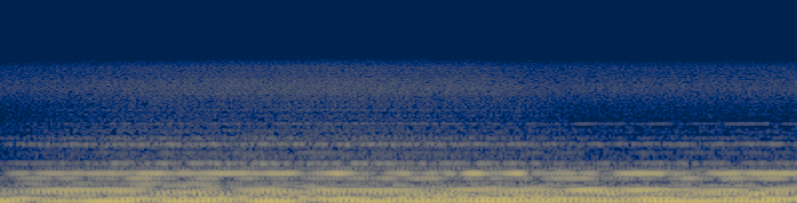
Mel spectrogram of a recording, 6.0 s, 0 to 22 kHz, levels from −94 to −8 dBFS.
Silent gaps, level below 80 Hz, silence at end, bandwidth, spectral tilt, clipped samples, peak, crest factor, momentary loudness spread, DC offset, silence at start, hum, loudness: none; -34 dBFS; 0 s; 6 kHz; -10 dB/octave; under 0.1%; -20 dBFS; 10 dB; 2 LU; under 0.1%; 0 s; none; -34 LUFS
